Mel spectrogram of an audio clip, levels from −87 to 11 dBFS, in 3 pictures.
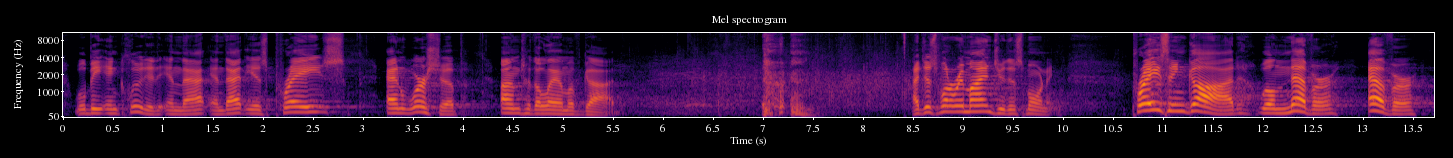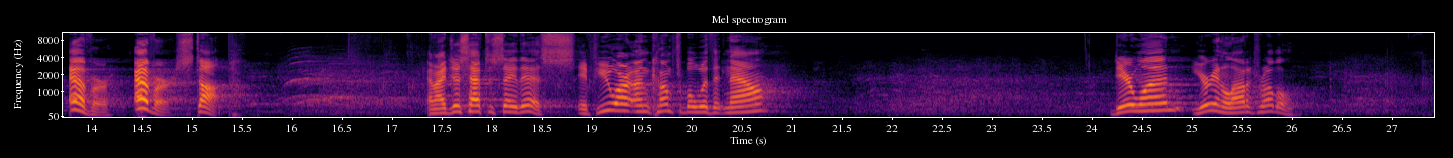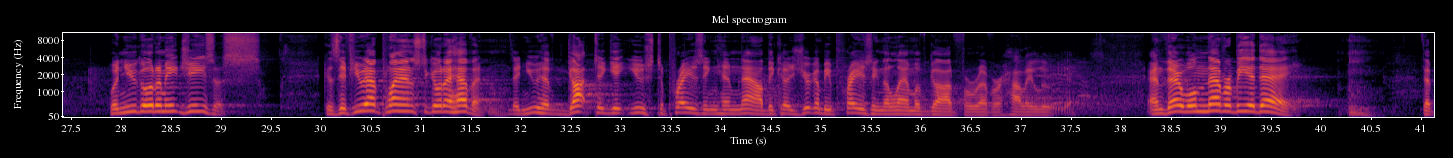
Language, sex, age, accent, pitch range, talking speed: English, male, 50-69, American, 140-225 Hz, 145 wpm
